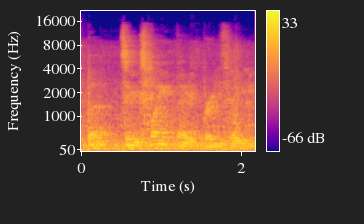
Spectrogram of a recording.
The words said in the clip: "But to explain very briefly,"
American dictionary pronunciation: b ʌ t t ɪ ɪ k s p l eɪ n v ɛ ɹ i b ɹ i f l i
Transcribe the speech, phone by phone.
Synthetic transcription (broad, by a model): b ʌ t t ɪ ɪ k s p l eɪ n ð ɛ i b ɹ i f l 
